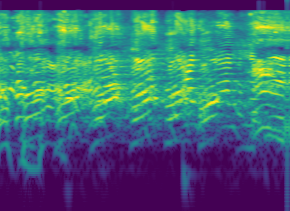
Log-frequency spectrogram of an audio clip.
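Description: Several men laughing loudly together, their laughter overlapping. It breaks out suddenly at the start.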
